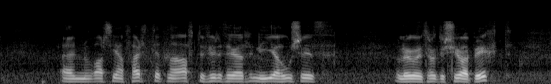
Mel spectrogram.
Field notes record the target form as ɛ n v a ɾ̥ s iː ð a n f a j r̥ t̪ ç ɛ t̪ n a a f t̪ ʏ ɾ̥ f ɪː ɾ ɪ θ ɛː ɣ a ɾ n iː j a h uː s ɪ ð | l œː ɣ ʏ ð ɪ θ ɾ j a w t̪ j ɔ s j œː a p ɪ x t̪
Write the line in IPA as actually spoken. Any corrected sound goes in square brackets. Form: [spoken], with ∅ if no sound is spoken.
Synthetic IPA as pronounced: ɛ n v a ɾ̥ s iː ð a n f a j r̥ t̪ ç ɛ t̪ n a a f t̪ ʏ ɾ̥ f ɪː ɾ ɪ θ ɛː ɣ a ɾ n iː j a h uː s ɪ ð | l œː ɣ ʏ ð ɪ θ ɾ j a w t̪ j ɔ s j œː a p ɪ x t̪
